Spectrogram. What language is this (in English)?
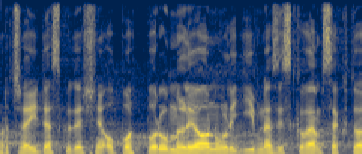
Czech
